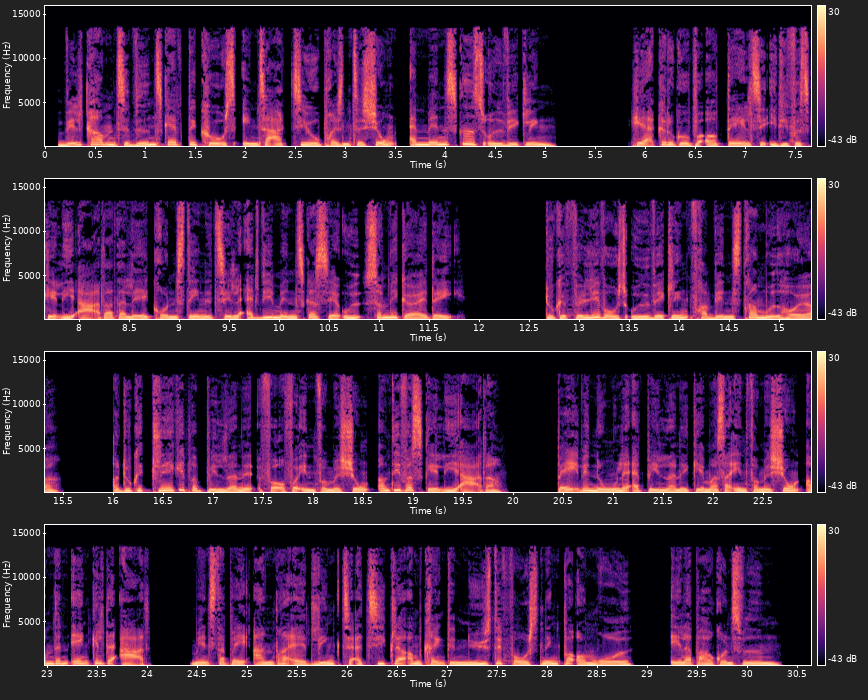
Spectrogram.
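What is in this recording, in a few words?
Danish, female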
